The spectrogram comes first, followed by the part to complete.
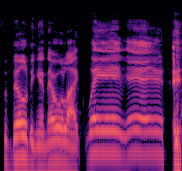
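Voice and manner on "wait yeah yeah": higher-pitched drawn-out mindless wail; wordless-sounding zombie-like whine; mock crowd wailing. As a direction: imitate a hypnotized mob's noise. Imitating hypnotized crowd causing trouble.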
